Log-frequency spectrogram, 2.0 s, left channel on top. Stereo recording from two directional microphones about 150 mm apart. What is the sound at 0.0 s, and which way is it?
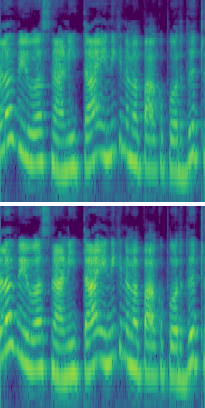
A woman's voice, 20° right (ahead or behind).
